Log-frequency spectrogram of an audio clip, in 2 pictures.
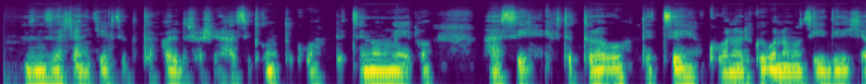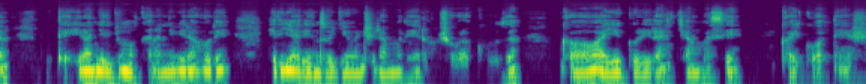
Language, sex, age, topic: Kinyarwanda, male, 25-35, finance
